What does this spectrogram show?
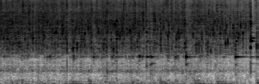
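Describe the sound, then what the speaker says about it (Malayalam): Crushed ginger stirred and fried in a pan for a pressure-cooker chickpea (kadala) curry makes a loud, dense, continuous sizzle with quick stirring scrapes throughout, close and with no voices. "ഇഞ്ചി മാത്രം ചേർത്തിട്ട് ഒന്ന് ഇളക്കി കൊടുക്കുക."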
